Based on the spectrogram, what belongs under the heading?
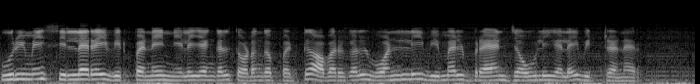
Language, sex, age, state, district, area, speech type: Tamil, female, 30-45, Tamil Nadu, Erode, rural, read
